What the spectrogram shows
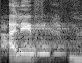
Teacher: الف کا مخرج جوف دہن یعنی منہ کا خالی حصہ، الف ایسے نکلتا، الف۔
